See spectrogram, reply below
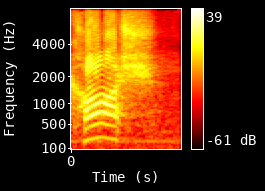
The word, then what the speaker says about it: cosh: And it turns out that cosh, that's how you pronounce it, cosh squared minus sinh squared is equal to 1.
